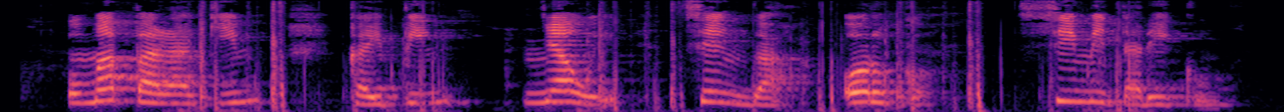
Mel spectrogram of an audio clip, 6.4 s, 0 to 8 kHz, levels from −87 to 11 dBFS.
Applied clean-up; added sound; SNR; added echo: neural mask model RNNoise.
